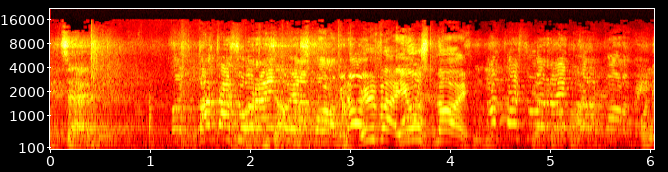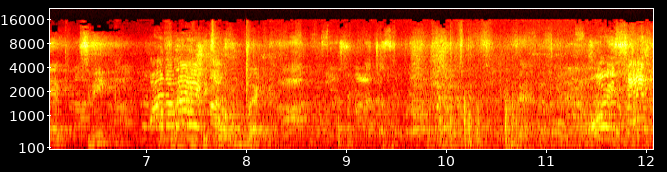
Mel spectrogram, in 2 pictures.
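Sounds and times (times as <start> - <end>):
indistinct voices and chatter: 0.0 - 12.0.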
